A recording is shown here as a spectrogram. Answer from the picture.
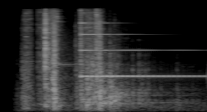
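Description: Intro sound effect: a short rattle of clicks, then a bell ding just under a second in that rings on and slowly fades.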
